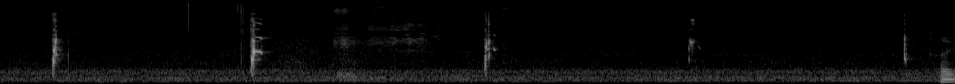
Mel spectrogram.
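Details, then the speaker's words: Repeated soft, sharp hiccups about two seconds apart, roughly 30 a minute, in a quiet room, with the subject passing gas at the same time; hiccups. "You got the hiccups? Worst part is he's tooting at the same time."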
